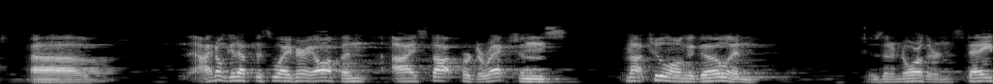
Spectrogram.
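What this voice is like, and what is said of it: American Southern drawl. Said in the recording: “You're probably going to have to slow down your ears a little bit to keep up with my southern drawl.”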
